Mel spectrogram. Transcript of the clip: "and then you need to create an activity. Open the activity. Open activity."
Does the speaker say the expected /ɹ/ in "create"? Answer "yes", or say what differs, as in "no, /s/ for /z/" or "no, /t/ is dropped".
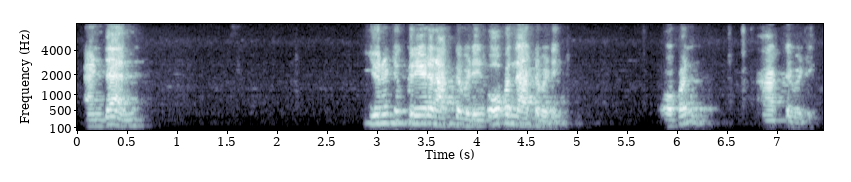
yes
